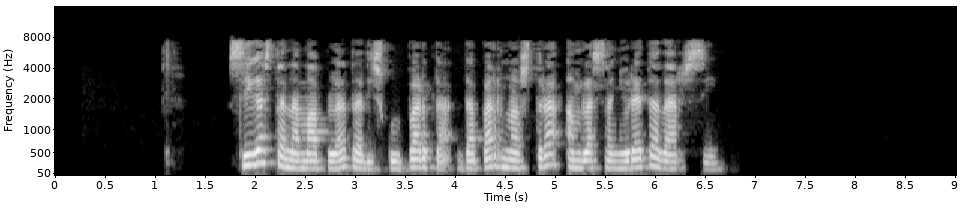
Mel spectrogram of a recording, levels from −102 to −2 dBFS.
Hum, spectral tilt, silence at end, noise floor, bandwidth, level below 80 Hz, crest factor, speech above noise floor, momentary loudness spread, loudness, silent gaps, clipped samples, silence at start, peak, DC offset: 50 Hz at -50 dBFS; -4 dB/octave; 2.35 s; under -90 dBFS; 7.8 kHz; -60 dBFS; 18 dB; over 74 dB; 8 LU; -16 LUFS; none; under 0.1%; 1.1 s; -2 dBFS; under 0.1%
